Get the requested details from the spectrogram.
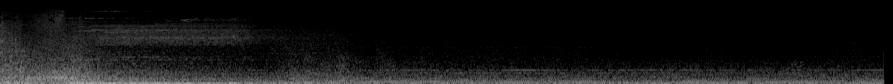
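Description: A triumphant fanfare swells and rings out.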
